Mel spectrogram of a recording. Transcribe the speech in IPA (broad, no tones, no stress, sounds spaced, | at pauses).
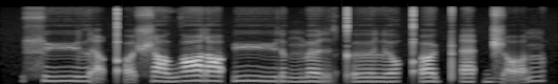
ɬ yː l æ̰ qʼ ṵ ʃ ɑ w ɑ ɾ ɑ ʔ yː ɾ ɵ ŋ͡m œ r kʼ ɵː l ɵ w qʼ y pʼ æ ʔ d͡ʒ ɑ̰ ŋ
